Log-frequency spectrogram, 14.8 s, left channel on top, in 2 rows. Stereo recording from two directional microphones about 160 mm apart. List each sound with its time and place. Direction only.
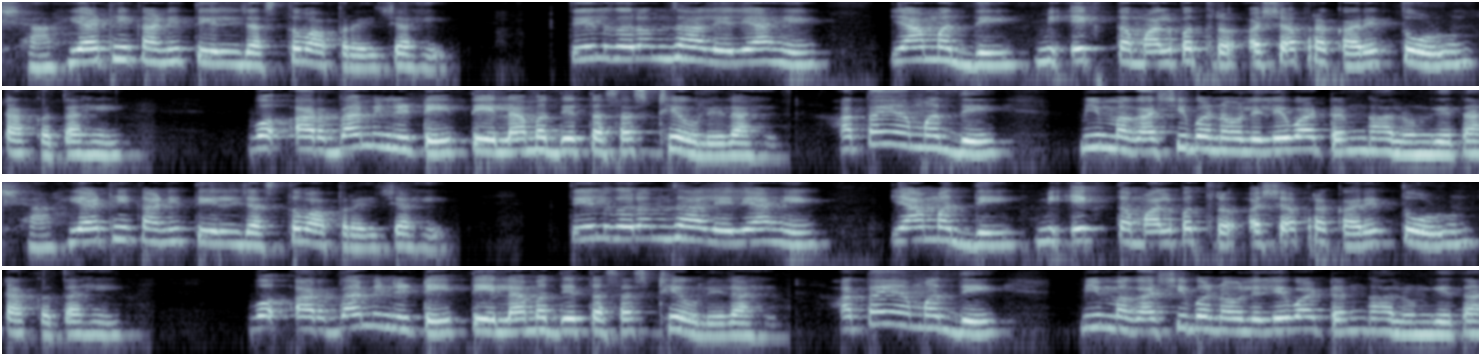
0.1 s a woman's voice: 45° left (ahead or behind)
3.0 s a woman's voice: 45° left (ahead or behind)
